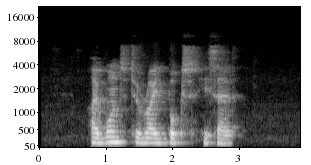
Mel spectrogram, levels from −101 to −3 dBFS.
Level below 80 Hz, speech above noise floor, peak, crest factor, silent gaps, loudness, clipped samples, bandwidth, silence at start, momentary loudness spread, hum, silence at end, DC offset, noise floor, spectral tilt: -58 dBFS; 48 dB; -4 dBFS; 18 dB; none; -22 LUFS; under 0.1%; 7 kHz; 0.8 s; 13 LU; none; 1 s; under 0.1%; -69 dBFS; -8.5 dB/octave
